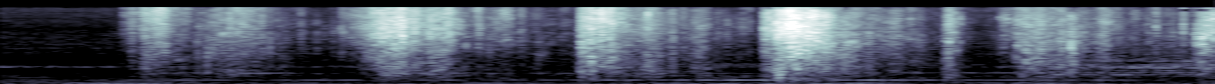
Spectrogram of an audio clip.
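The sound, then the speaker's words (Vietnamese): Footsteps of someone walking home at night after setting traps: a few faint, crunching steps in a slow, uneven rhythm over a low, steady hum. “Tiếng bước chân của mình tựa như là có thêm một nhịp.”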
